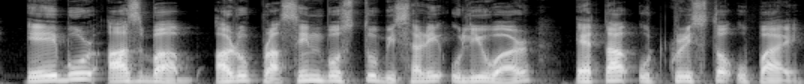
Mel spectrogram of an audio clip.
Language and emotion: Assamese, neutral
